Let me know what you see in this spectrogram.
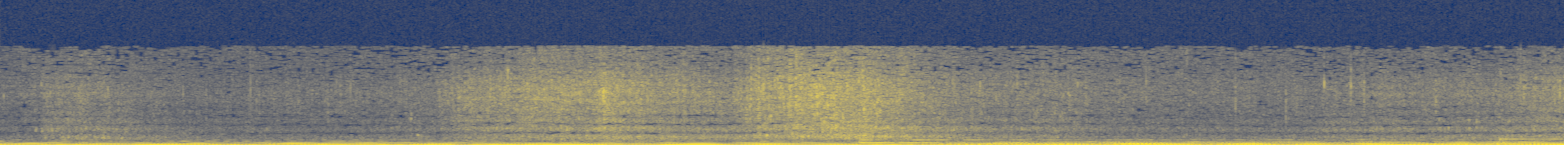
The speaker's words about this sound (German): Nimm das Rauschen der Wellen wahr. Wie eine nach der anderen an das Ufer rollt.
